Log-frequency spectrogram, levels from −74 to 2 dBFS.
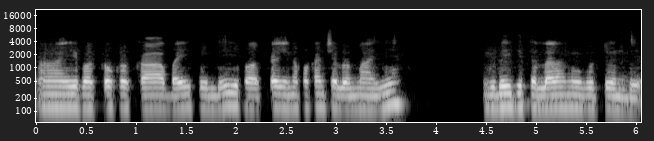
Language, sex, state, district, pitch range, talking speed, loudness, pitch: Telugu, male, Andhra Pradesh, Anantapur, 115-125 Hz, 130 wpm, -17 LUFS, 120 Hz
